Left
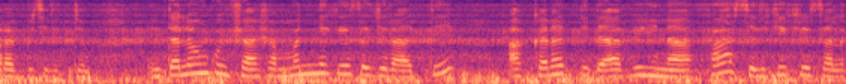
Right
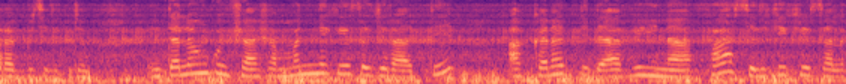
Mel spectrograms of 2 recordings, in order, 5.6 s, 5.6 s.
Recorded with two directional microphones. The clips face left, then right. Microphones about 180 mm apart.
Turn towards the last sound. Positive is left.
turn(degrees=30)  # may be behind; listen again after turning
